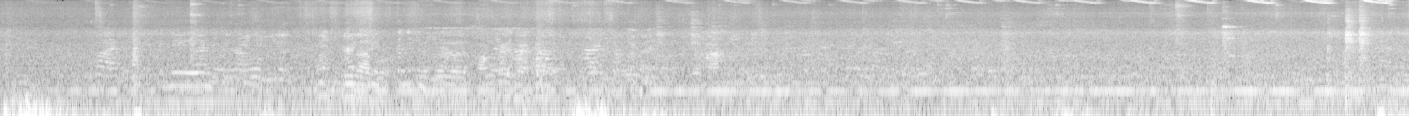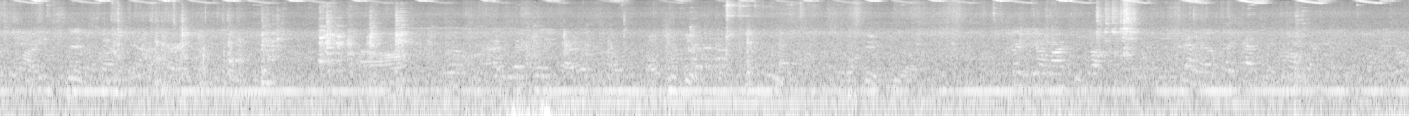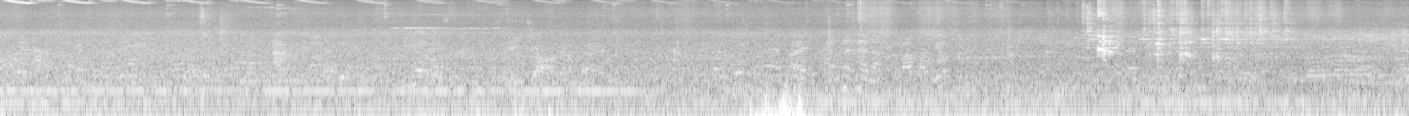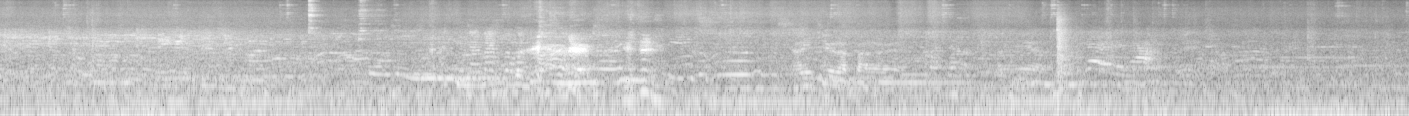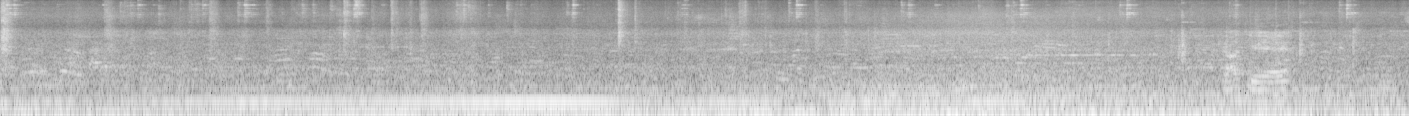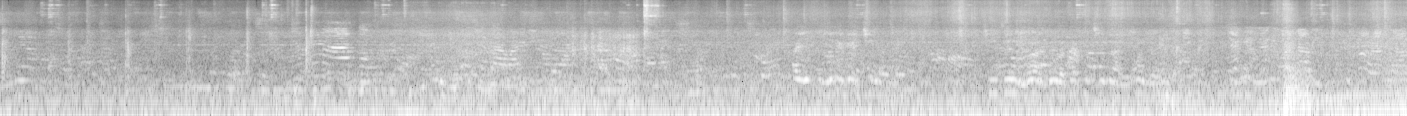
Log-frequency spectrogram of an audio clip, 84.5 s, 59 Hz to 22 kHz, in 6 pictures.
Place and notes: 東門市場, Zhongzheng Dist., Taipei City - old traditional Markets
Walking through the Traditional Taiwanese Markets, Traffic sound, vendors peddling, Binaural recordings, Sony PCM D100+ Soundman OKM II
25 August 2017, 10:13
